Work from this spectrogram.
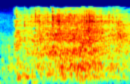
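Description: A window blind mechanism being worked open and closed in a newly installed room, giving a steady close, dense ratcheting whir that runs without pause for under a second.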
